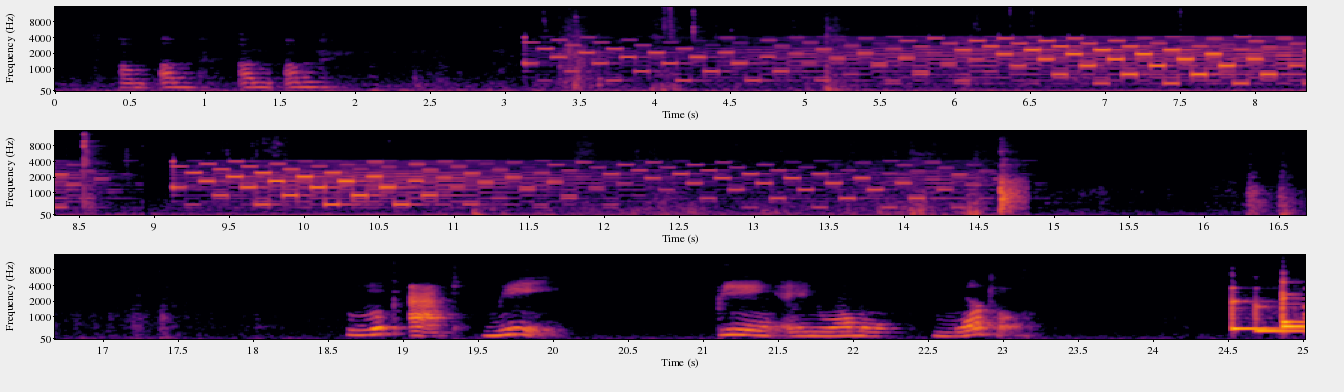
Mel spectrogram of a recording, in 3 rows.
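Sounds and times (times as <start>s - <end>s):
phone ringtone melody: 3.1s - 14.8s, 24.5s - 25.0s.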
